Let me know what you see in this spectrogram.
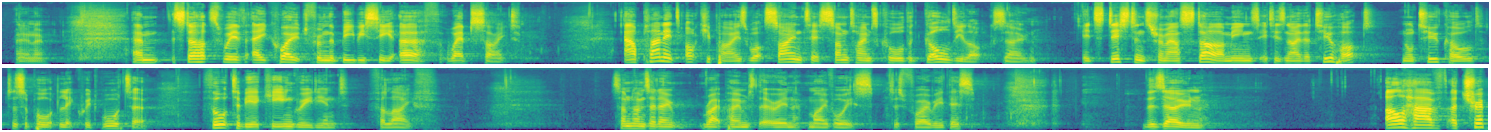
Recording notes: A live recording of the National Poetry Competition 40th Anniversary Readings at Kings Place, held on 20th March 2019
